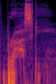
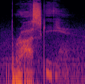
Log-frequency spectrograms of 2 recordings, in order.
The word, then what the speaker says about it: Brosky: broski he pronounced his name my name with an O sound the correct pronunciation is Brosky like the O and odd it's pronounced Brosky I replied yes well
